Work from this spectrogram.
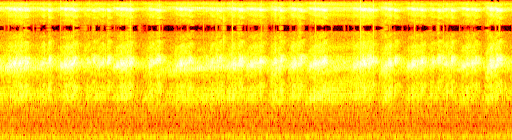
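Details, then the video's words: A nighttime forest holds a large frog chorus. Many frogs give rapid, grating croaks that rise and fall in rhythmic waves about twice per second, forming a continuous throbbing wall of sound over a low background rumble. "Forest Ambiance With Frogs Ext Night, Multitude Of Frogs"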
